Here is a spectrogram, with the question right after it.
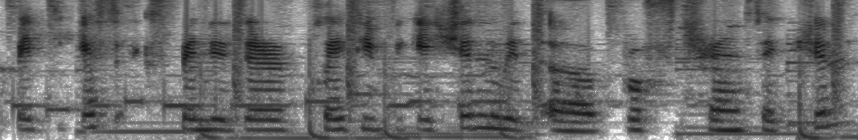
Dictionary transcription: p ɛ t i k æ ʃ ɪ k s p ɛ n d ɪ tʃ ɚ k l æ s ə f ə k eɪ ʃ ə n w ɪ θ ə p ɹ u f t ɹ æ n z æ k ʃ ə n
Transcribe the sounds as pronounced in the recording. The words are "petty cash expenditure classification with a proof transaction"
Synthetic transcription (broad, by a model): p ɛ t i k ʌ s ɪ k s p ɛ n d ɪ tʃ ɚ k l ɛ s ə f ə k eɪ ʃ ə n w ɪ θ ə p ɹ u f t ɹ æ n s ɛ k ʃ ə n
